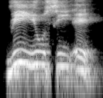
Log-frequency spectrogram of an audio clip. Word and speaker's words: VUCA: yes me yes please v-u-c-a yeah you learn if i'm pronouncing it correct yes yes yes right and it will be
